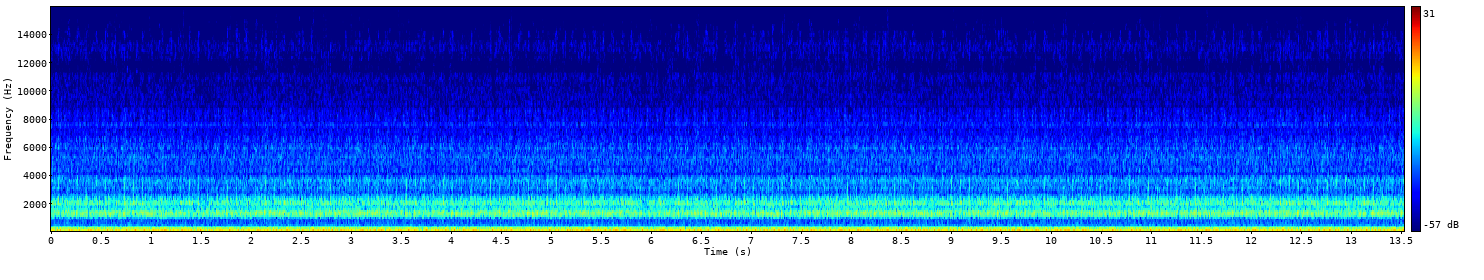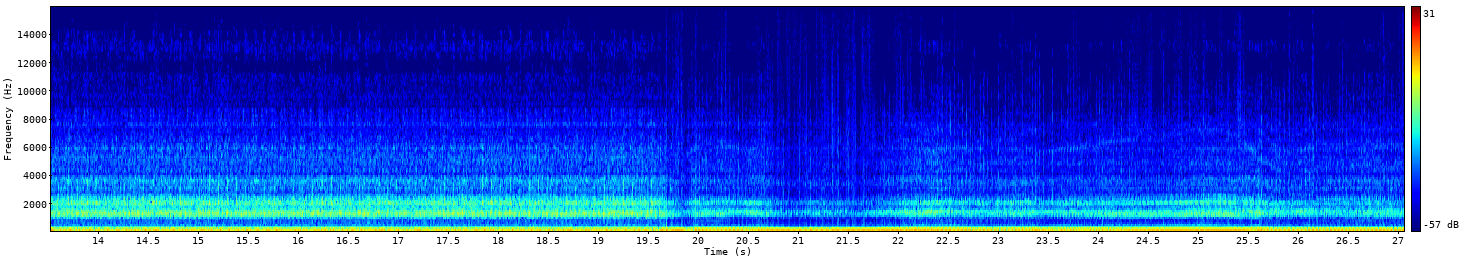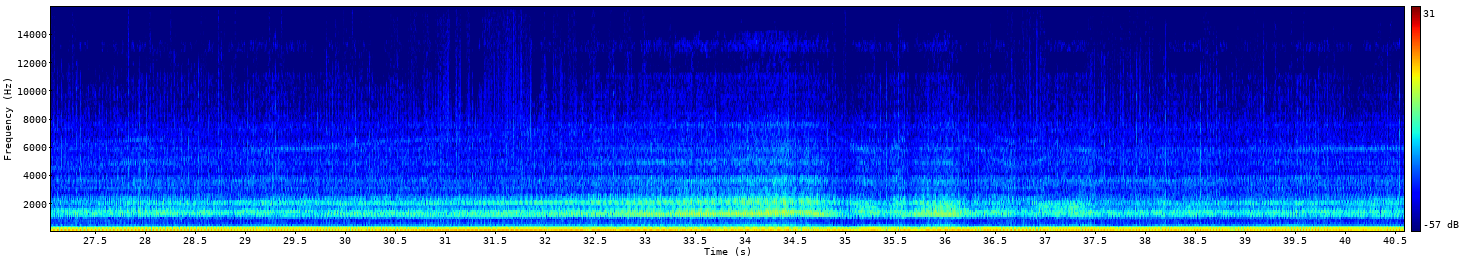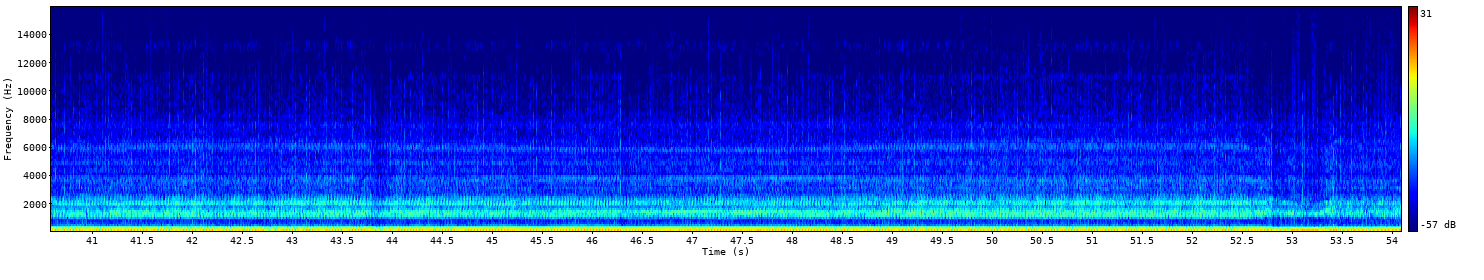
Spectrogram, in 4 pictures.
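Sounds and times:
motorcycle engine idling and revving: 0.0s - 54.0s.

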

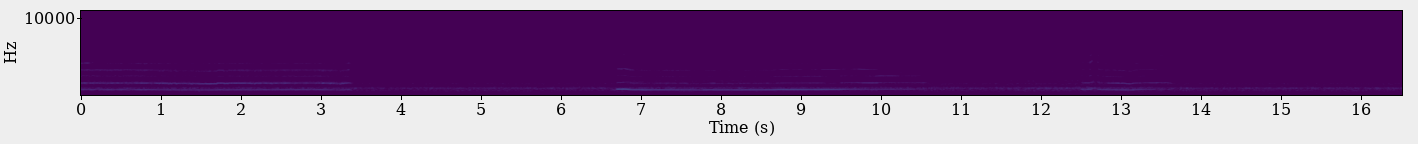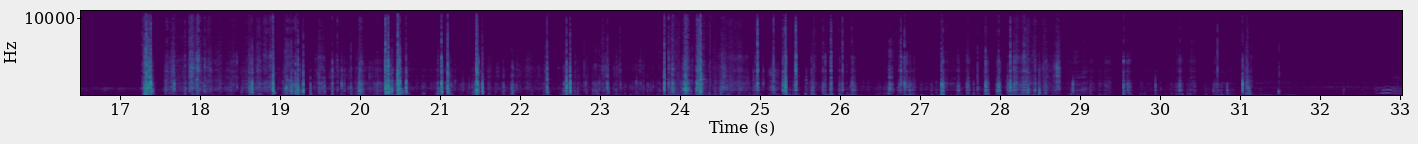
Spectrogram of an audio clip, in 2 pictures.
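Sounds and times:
camera knocking and scraping on mount: 17.3s - 31.2s.

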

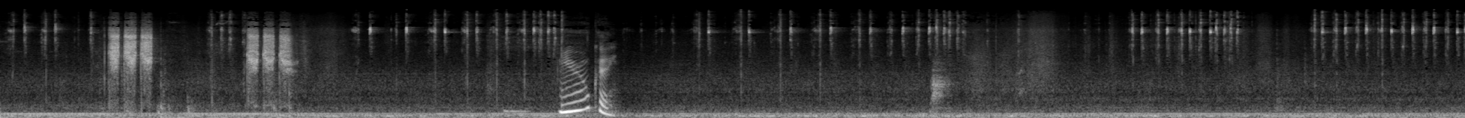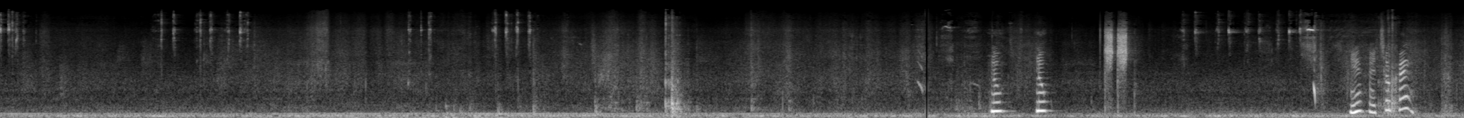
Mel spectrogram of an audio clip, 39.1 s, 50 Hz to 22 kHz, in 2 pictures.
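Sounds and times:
grooming shears snipping fur: 0.0s - 2.2s, 2.8s - 4.1s, 4.7s - 7.6s, 8.7s - 13.8s, 14.4s - 16.6s, 17.4s - 20.0s, 21.5s - 27.2s, 35.2s - 38.3s
steady low hum: 0.0s - 39.0s.

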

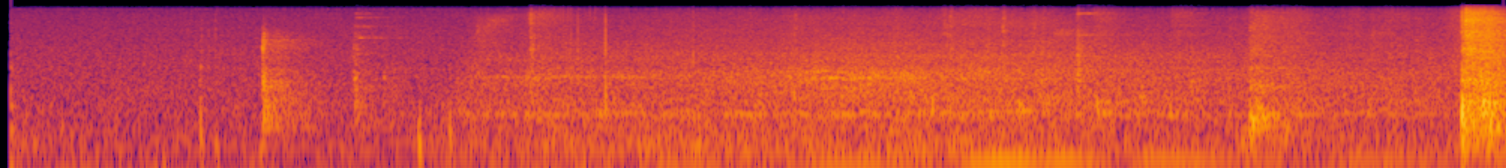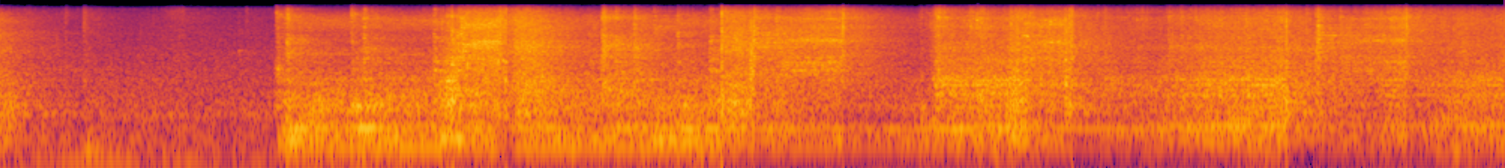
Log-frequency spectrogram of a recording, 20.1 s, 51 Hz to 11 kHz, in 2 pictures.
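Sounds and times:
strapping machine motor humming: 11.9s - 20.0s.

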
